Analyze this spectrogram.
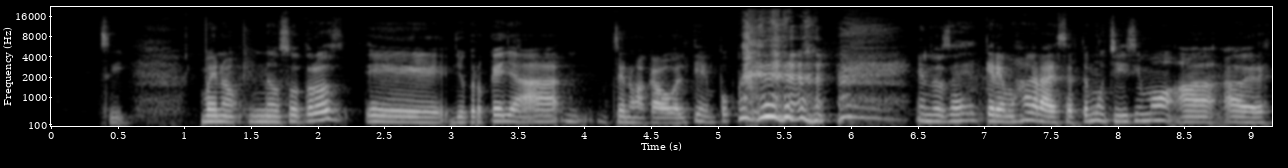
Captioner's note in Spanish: risas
